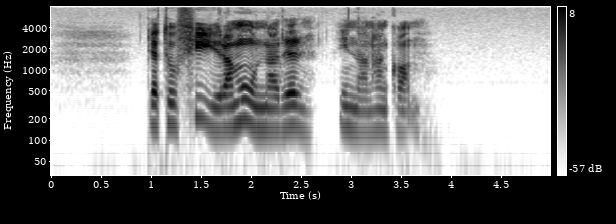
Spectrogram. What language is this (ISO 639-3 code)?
swe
